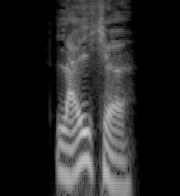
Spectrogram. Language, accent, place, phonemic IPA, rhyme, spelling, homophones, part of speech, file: German, Germany, Berlin, /ˈlaɪ̯çə/, -aɪ̯çə, Laiche, Leiche, noun, De-Laiche.ogg
- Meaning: nominative/accusative/genitive plural of Laich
